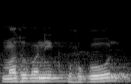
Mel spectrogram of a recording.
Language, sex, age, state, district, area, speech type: Maithili, male, 30-45, Bihar, Madhubani, rural, spontaneous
